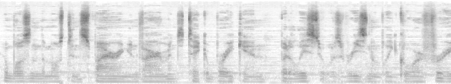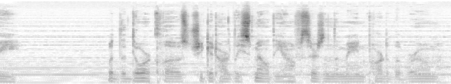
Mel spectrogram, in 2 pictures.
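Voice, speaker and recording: A man narrates a dramatic audiobook in a low voice. His intonation stays very flat throughout the scripted reading. Music is clearly audible behind him. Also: brisk.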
